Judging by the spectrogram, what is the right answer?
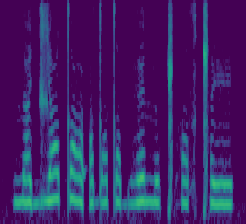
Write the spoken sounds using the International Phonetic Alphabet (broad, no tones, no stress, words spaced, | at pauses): nad͡ʑɛ tˤu ʔʏdˤutˤʏbʱɛ noǁʰesˤǁe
